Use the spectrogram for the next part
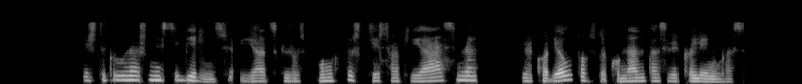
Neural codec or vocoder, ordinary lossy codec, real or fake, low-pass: codec, 16 kHz in and 24 kHz out, 0.6 kbps, FireRedTTS-2 codec; Opus, 24 kbps; fake; 7.2 kHz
